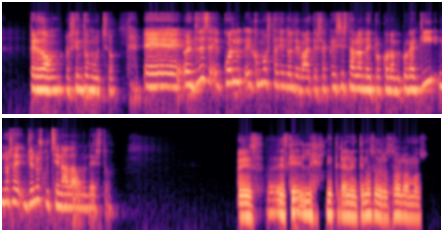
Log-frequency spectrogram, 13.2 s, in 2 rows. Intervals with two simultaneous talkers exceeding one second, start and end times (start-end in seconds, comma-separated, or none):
none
